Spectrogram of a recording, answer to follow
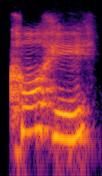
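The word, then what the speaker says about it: kōhī: consonant the japanese consonant for an f is much closer to an h so the word for coffee sounds like this so it's still copied but we've we've kind of stopping the f into an h and okay so i'd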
